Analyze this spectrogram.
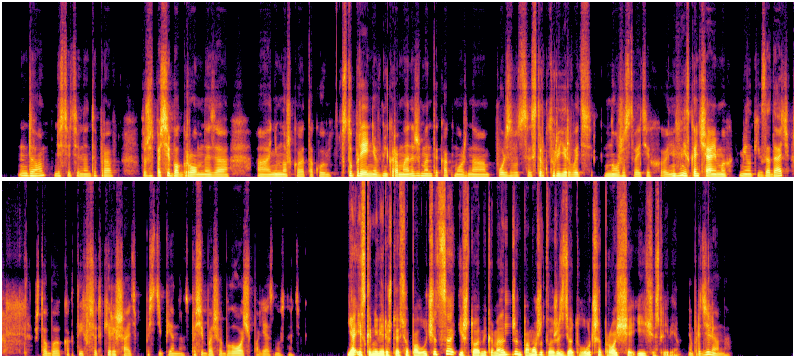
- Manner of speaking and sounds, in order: chuckle; tapping; "микроменеджмент" said as "микроменджент"
- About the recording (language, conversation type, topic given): Russian, advice, Как эффективно группировать множество мелких задач, чтобы не перегружаться?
